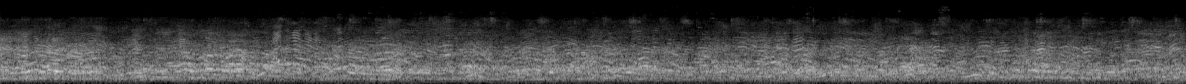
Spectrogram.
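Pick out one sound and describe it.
A large crowd of men and women chatters and murmurs outdoors.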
